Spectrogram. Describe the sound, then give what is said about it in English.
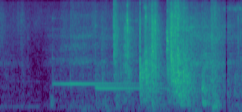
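A soft two-note chime rings, then a flurry of clunks, rattles and a thud as a front door is unlatched and pulled open, with no voices. “She checks herself in the hall mirror, removes her earrings, then opens the door”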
